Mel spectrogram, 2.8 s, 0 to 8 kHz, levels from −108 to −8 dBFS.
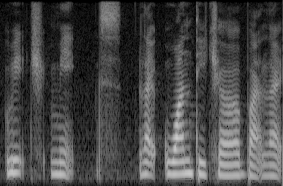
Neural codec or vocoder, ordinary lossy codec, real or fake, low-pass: none; none; real; none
